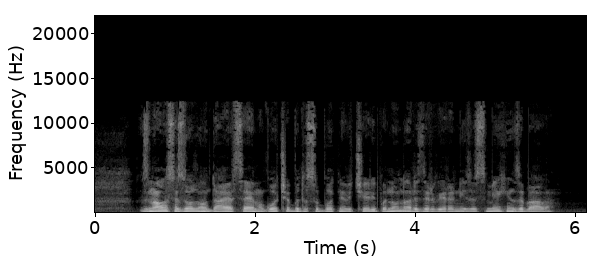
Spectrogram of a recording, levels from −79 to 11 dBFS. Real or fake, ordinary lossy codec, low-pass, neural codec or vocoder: fake; AAC, 32 kbps; 19.8 kHz; vocoder, 44.1 kHz, 128 mel bands, Pupu-Vocoder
